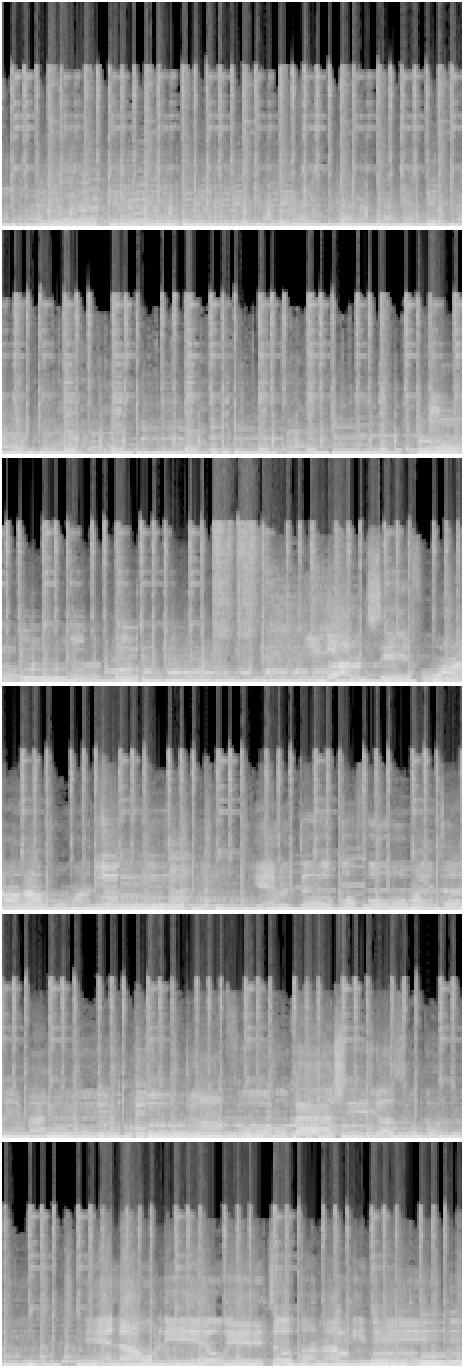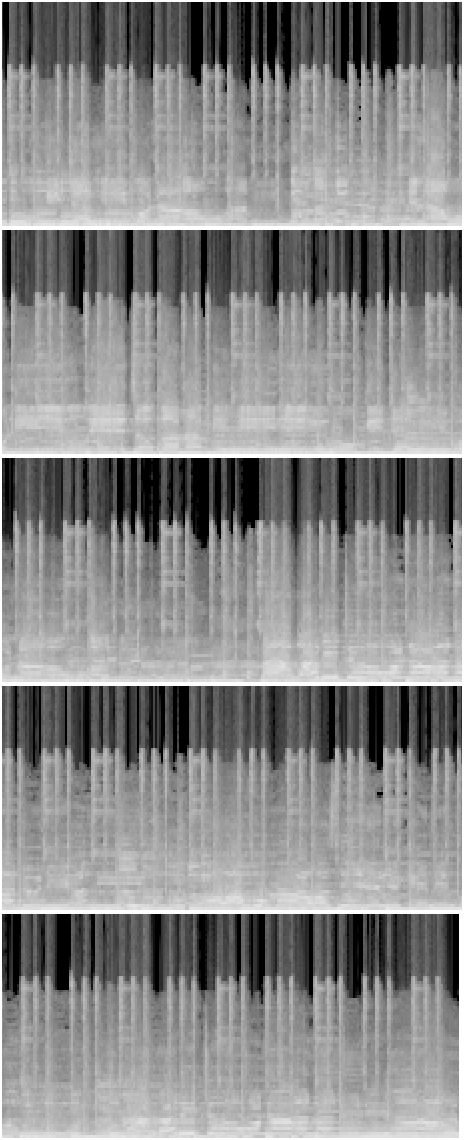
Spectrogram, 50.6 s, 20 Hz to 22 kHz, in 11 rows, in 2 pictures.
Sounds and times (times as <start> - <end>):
Funk: 0.0 - 50.5.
